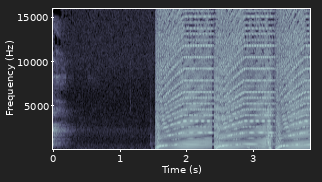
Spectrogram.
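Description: After a moment of near silence, a loud electronic alarm signaling that the segment is about to end starts up, its bright buzzing tone swooping upward in repeated whoops roughly once a second, with no one talking over it.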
